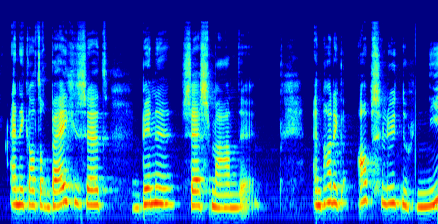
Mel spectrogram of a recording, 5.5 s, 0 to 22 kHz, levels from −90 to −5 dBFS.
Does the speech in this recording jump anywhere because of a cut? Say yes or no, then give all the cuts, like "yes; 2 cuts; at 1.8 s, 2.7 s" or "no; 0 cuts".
yes; 2 cuts; at 1.7 s, 4.0 s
